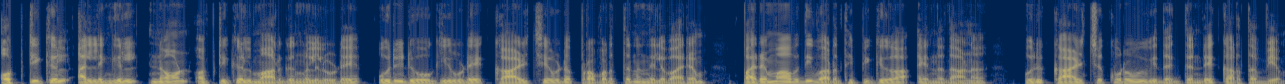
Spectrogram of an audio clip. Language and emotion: Malayalam, neutral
